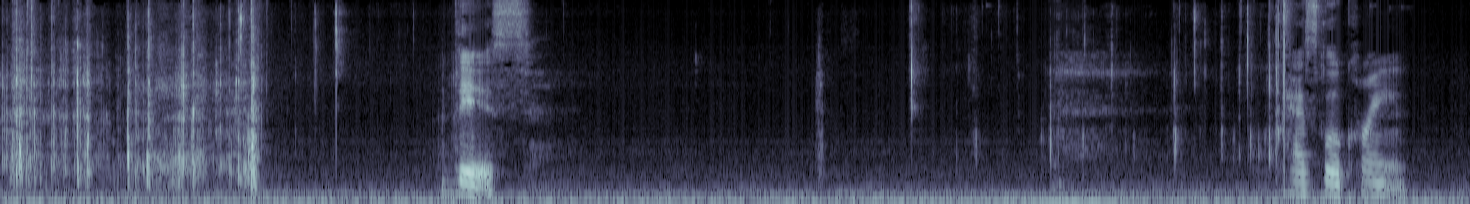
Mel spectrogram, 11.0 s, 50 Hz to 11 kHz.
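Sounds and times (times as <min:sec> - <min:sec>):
plastic pouch crinkling and clicking: 0:00.0 - 0:02.5, 0:08.8 - 0:09.7.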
